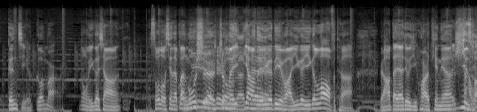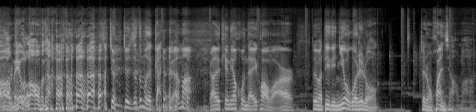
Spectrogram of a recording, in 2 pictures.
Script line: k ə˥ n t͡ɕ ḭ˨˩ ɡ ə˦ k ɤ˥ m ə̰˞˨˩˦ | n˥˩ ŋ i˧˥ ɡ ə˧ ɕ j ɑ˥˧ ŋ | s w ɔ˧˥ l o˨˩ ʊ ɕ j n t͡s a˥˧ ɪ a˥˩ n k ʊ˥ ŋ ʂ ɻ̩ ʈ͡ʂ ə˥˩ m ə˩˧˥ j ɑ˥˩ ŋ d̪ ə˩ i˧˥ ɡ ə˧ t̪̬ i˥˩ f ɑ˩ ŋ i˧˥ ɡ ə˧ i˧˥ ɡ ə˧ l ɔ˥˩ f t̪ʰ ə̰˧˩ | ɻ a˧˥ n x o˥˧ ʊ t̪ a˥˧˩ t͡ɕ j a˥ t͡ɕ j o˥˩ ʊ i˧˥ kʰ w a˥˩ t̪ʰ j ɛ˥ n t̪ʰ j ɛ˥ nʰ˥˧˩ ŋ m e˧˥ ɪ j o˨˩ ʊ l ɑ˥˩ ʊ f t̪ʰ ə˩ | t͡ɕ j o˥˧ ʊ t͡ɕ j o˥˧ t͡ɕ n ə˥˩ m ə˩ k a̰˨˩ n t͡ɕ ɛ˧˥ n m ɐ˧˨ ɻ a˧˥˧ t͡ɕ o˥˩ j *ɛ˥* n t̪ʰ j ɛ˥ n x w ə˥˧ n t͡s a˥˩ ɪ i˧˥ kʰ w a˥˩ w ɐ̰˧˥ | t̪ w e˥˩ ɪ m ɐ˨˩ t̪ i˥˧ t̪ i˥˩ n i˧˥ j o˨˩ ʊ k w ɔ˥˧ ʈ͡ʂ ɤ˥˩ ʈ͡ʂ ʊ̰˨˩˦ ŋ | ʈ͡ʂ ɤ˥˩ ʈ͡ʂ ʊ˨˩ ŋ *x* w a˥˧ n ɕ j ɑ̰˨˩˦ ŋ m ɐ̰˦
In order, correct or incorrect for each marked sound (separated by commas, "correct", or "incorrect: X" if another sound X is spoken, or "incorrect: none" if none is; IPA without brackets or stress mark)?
correct, correct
